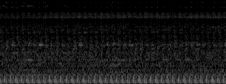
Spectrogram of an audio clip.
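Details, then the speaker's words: Honda HS724 snowblower single-cylinder engine idling after adjustment, tach reading about 2130 rpm (spec about 2140); fast, steady putter with even beats, no hunting or stumbling, normal idle. "Twenty-one 2130, that's pretty close, okay? Can you see that? That's where your idle should be on the 724."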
